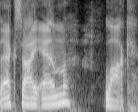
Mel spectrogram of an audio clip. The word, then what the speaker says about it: Ximlock: It's spelled Xim Lock.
